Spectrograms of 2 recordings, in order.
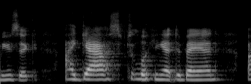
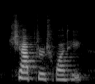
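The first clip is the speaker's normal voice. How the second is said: plain reading voice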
